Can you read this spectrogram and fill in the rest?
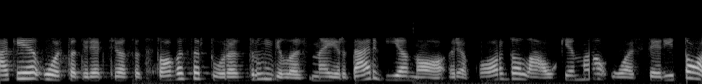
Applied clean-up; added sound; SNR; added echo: none; none; none; none.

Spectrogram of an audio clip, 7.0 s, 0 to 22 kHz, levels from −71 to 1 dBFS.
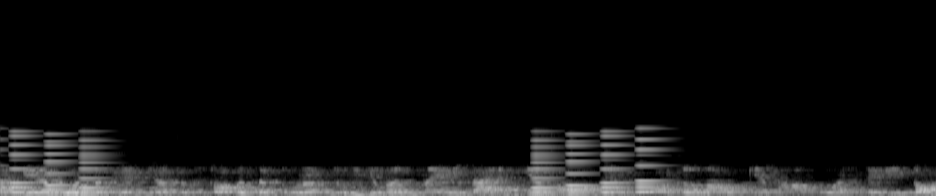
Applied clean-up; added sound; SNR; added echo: none; Ringtone; 2 dB; reverberation time 0.7 s.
